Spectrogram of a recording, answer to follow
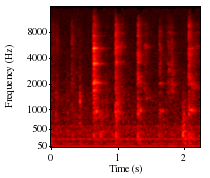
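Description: Kitchen knife slicing and tapping down on a cutting board: a run of short, sharp knocks, about three a second.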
